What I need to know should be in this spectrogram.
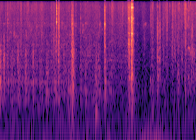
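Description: A bench vise handle is turned, clinking as it tightens on a steel coil.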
